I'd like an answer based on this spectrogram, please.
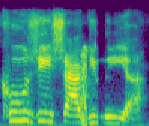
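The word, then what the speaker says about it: Kujichagulia: trying to unmute are you saying all right pronounce it for us then we'll see it together it is kuji shogulya she's sure she shogulia there we go all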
